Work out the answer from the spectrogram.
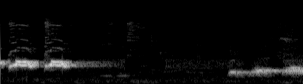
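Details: Zebra dove song used as a lure for other perkutut: two quick loud coos run into a fading trailing note, then after a pause a lower rolling cooing phrase begins.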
